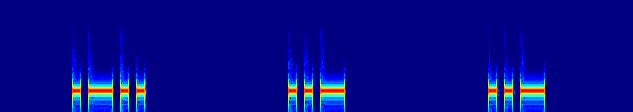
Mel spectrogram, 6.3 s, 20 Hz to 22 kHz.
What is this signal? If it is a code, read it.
Morse code, heard as a keyed tone, about 15 wpm, spaced as for 5 wpm, 700 Hz. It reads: LUU
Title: USA Call Signs - 5 Characters - 6x Character Spacing - 15wpm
